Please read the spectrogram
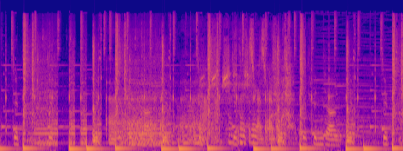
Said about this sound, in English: The arms actually swing out from the inner cylinder. There's this metallic sound as the arms bob in the tanks.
